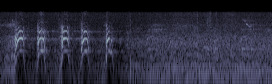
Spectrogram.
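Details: Lily, a female Belgian Malinois training in PSA on leg sleeves for the second time, gives five quick ringing barks about half a second apart, then falls quiet under steady low background noise.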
